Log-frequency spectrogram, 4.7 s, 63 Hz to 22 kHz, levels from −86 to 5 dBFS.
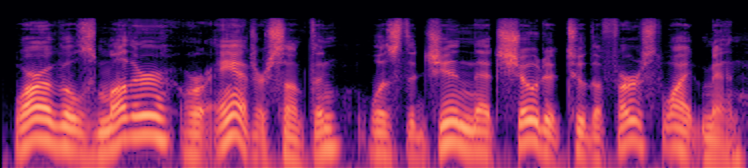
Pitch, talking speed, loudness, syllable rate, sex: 120 Hz, 220 wpm, -18 LUFS, 5.4 syllables/s, male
